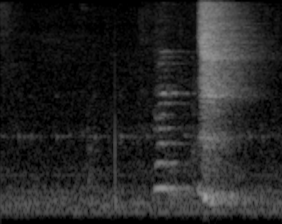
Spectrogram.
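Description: A person sneezing once: a brief high-pitched 'ah' a little over a second in, then a sharp hissing burst.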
